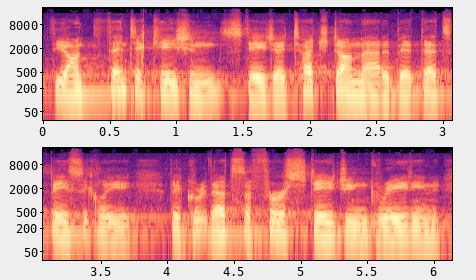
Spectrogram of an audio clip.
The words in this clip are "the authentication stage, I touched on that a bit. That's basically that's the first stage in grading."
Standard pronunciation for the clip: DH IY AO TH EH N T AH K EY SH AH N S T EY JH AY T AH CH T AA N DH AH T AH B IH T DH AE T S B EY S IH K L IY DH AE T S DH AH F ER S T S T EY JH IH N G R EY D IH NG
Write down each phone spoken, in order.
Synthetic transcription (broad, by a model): DH IY AO TH EH N T AH K EY SH AH N S T EY JH AY T AH CH T N DH AH T AH B IH T DH AE T S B EY S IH K L IY DH AE T S DH AH F ER S T S T EY JH IH N G R EY D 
